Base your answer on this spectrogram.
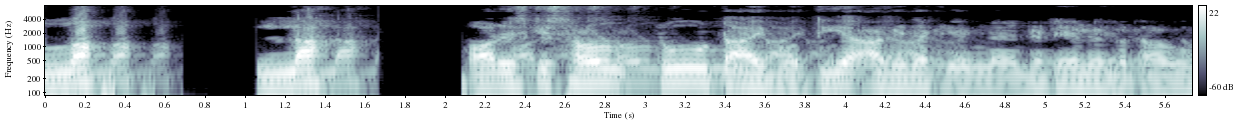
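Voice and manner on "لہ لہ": crisp "لہ" said twice, a clean light l; the l sound demonstrated; l sound demo. Shown as a demonstration. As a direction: tap out "لہ" with the tongue. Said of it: "اور یہ اس کا sound ہے".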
